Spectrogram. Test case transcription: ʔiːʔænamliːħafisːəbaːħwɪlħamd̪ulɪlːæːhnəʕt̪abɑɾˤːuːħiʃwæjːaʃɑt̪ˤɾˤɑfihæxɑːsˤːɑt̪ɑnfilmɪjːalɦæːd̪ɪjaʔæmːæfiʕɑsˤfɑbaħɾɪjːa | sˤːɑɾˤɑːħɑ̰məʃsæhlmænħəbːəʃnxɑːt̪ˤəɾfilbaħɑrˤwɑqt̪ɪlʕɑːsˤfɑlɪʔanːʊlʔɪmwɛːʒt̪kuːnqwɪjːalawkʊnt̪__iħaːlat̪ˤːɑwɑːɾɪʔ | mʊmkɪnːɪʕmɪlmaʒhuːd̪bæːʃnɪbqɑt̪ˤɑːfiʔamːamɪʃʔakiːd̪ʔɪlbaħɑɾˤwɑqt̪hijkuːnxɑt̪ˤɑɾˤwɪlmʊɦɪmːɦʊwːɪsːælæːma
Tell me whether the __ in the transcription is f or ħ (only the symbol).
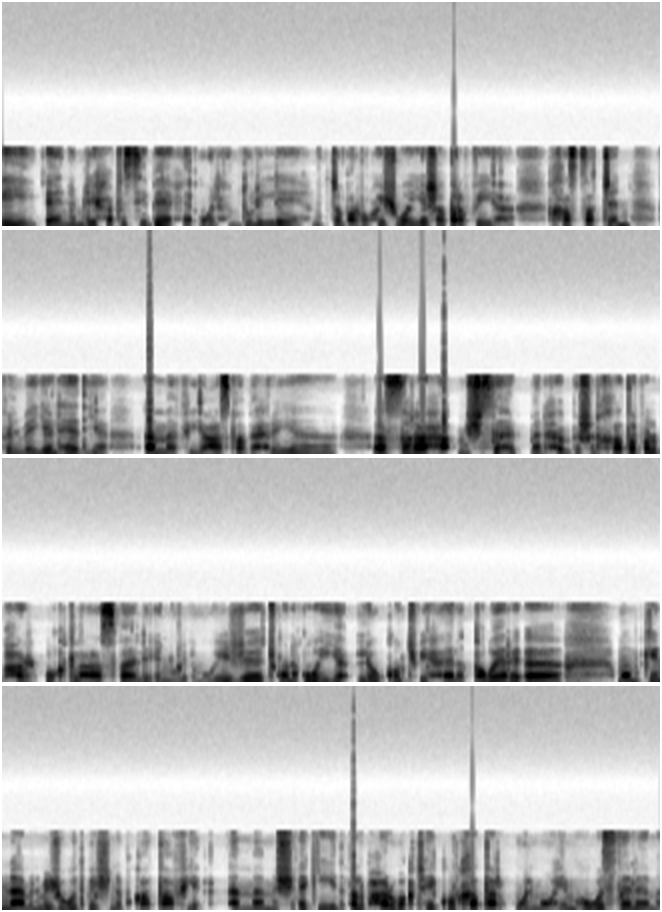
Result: f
